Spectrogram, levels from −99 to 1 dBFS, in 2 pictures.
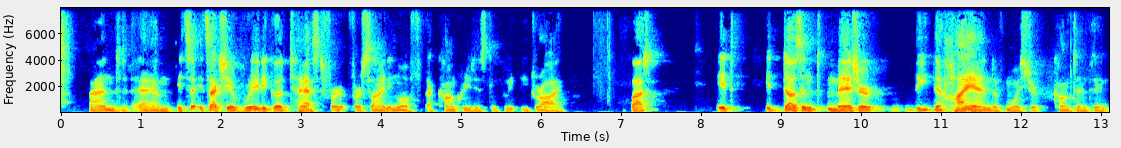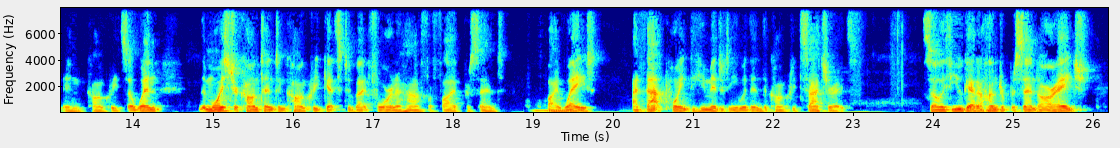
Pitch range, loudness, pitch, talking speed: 95-115 Hz, -22 LUFS, 100 Hz, 160 wpm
